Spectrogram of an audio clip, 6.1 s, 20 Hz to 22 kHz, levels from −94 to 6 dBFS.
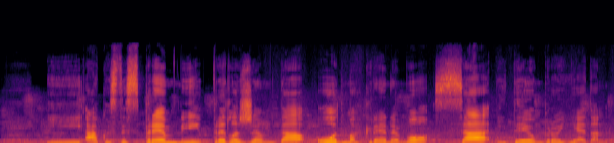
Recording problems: murmuring crowd; noticeable; throughout; 20 dB below the speech

